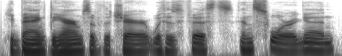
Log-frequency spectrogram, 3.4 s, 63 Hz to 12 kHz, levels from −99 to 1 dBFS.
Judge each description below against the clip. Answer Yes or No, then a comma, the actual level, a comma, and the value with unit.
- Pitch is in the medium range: No, low, 100 Hz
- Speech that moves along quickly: Yes, fast, 230 wpm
